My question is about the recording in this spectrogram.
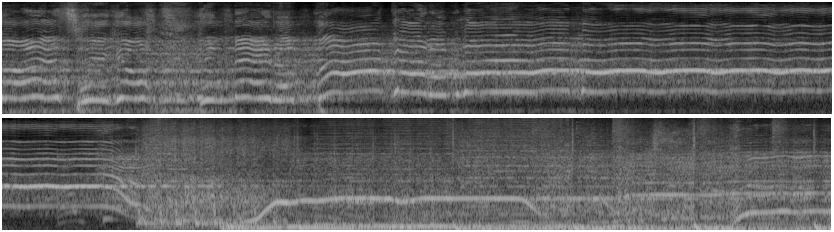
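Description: A female pop singer belting a long, sustained high note over backing music. About five seconds in the audio cuts abruptly to a different passage with a heavy bass and beat under another held sung note.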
